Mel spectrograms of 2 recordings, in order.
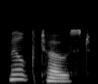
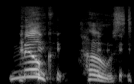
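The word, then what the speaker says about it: milquetoast: it does milk toast let's listen to how it's pronunciated milk toast milk toast so he wrote it how it's pronounced and it's a timid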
